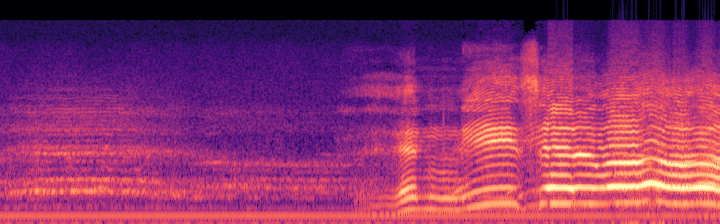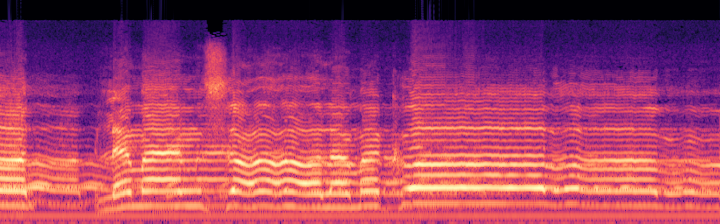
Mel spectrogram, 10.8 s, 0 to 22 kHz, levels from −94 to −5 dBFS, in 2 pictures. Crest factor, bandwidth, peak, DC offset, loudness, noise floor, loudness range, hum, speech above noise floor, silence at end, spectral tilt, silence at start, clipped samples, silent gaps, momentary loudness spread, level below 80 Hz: 10 dB; 12 kHz; 0 dBFS; 0.4%; -9 LUFS; -34 dBFS; 11 LU; 50 Hz at -35 dBFS; 25 dB; 0 s; -3.5 dB/octave; 0 s; 0.1%; none; 21 LU; -54 dBFS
